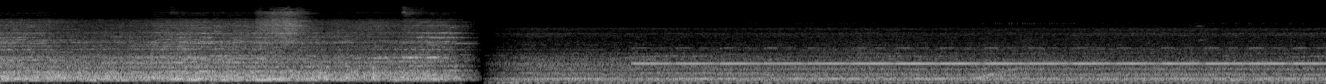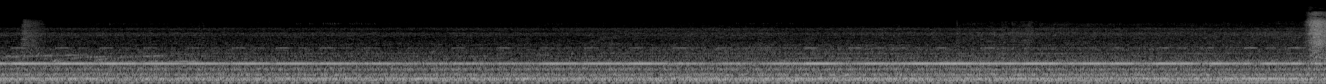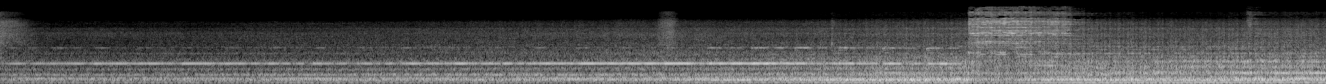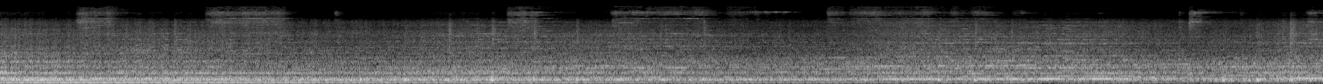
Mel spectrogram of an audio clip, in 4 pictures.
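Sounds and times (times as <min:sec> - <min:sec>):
passenger train rumbling by: 0:00.0 - 0:53.0.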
